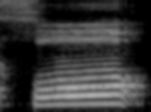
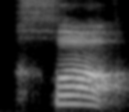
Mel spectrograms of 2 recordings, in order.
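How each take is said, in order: First: The vowel after kh is a rounded o. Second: The vowel after kh is an open a. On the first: The speaker calls it wrong. "ख्वा और खो ये गलत है" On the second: The speaker calls it right. "खौ आ की साउंड में"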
